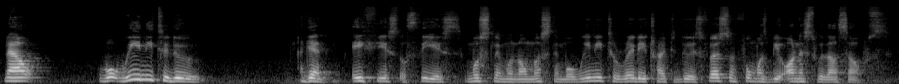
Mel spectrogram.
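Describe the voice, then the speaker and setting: A man's voice: mid-range voice, normal speed, darkish tone. A young man giving an earnest, exhorting religious talk that leans on rhetorical repetition. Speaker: religious speaker.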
